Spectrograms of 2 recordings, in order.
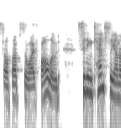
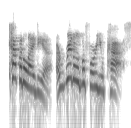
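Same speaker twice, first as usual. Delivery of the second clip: high voice with a cackle running through; 9 semitones higher than usual. Narrator voicing a mysterious voice demanding a riddle, cackling voice. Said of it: "the voice continued with a cackle".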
